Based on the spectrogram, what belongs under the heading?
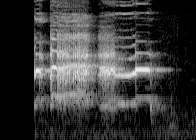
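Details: Rooster giving a morning crow: a high, raspy cock-a-doodle-doo in four joined syllables, the last held and ending on a thin falling tail, in otherwise quiet surroundings.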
